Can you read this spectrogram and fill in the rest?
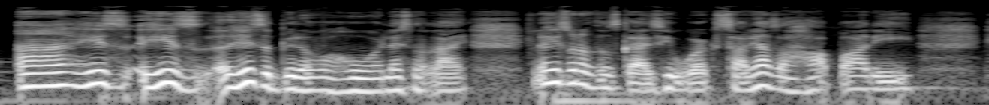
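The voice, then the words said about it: Hoarse, fading voice. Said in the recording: “I don't know why I'm losing my voice right now. Maybe it's because I'm under AC 24/7”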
